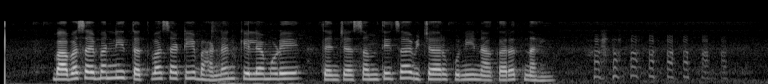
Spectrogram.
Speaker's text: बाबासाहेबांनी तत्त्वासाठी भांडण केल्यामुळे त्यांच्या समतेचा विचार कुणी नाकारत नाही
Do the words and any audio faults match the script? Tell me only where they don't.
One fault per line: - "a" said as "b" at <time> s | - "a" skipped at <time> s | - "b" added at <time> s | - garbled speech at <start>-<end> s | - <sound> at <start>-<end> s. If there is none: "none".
- laugh at 5.8-7.4 s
